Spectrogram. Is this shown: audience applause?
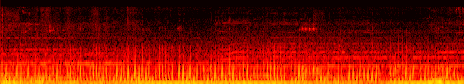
no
